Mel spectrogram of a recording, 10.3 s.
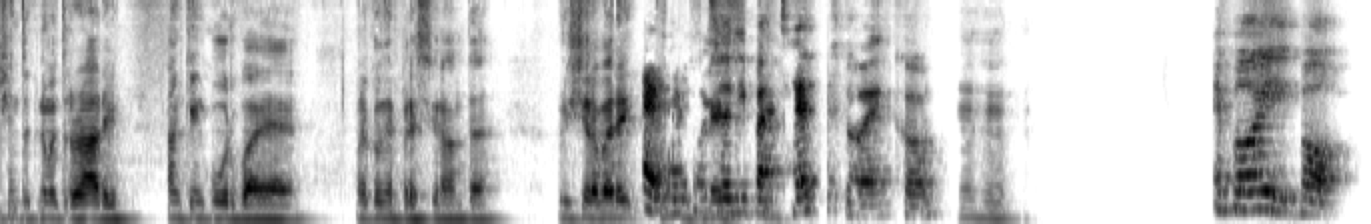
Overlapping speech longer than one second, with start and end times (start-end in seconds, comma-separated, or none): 4.8-6.0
